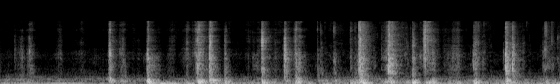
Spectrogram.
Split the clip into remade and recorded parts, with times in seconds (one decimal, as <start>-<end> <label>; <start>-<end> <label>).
0.0-3.2 remade; 3.2-4.2 recorded; 4.2-4.7 remade; 4.7-5.6 recorded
